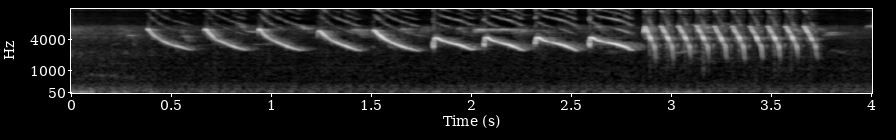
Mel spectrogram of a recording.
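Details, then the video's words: Young canary singing in the morning, used to prompt young canaries to join in: a sequence of falling whistled slurs, then rising-falling notes, ending in a quick pulsed trill. "kicau kenari paud di pagi hari cocok buat pancingan kenari paud"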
